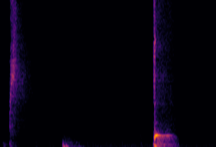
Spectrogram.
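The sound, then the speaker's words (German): A nearly empty bottle sealed with a dry cork is opened: a brief hiss, then a soft low thump, then a louder hollow pop with a short ringing tone. “Darf ich mal ganz kurz um Ruhe bitten, dass ich mal diese Flasche öffne?”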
